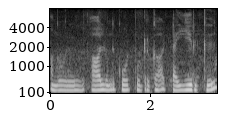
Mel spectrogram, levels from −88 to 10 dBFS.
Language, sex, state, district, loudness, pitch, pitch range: Tamil, female, Tamil Nadu, Chennai, -16 LUFS, 170 Hz, 165-175 Hz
